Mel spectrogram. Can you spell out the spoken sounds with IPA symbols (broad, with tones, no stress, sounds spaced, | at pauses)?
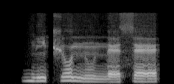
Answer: b ĩ˦ t͡ʃ o˦ n ũ˨ n ɛ˨ s ɛ˦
